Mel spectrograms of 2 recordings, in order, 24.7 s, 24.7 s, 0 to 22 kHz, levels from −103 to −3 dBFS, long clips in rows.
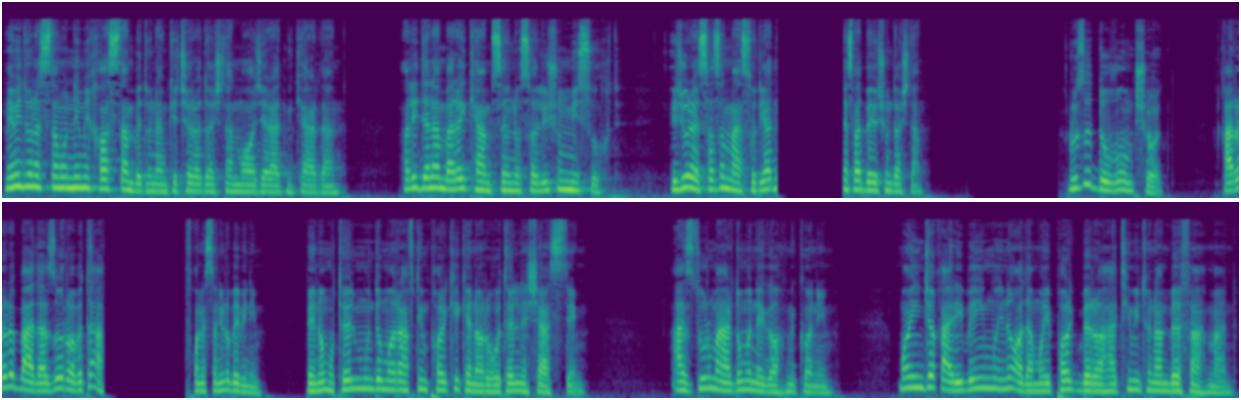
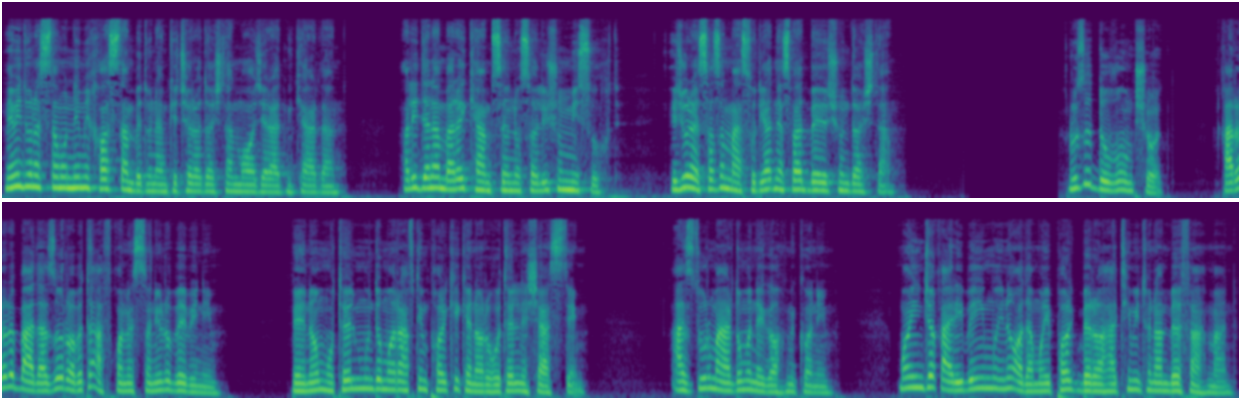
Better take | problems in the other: second | audio freezing; at 8 s for 0.5 s and at 13 s for 1 s

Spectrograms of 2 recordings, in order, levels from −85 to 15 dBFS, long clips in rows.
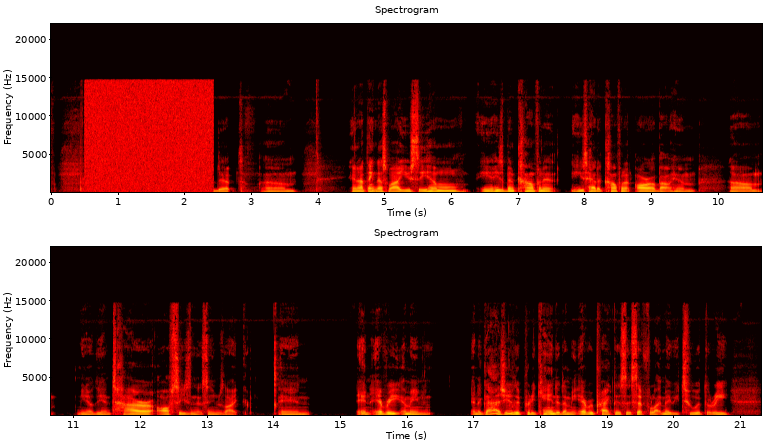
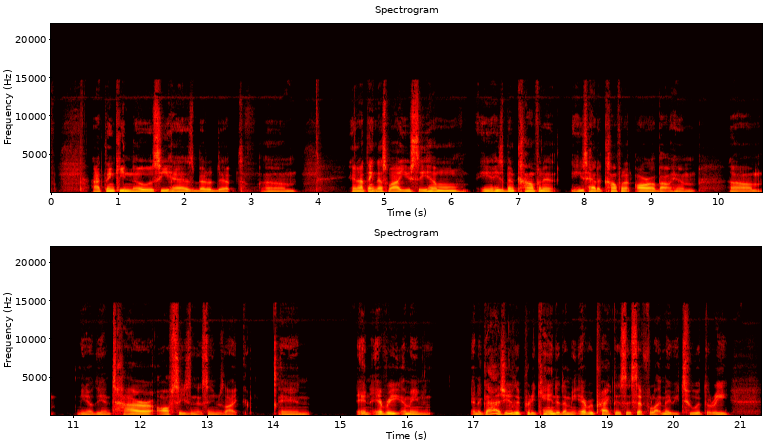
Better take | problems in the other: second | audio cutting out; filled with static; at 0.5 s for 2 s

